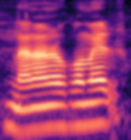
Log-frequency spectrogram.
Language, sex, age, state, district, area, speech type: Bengali, male, 18-30, West Bengal, Jhargram, rural, spontaneous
